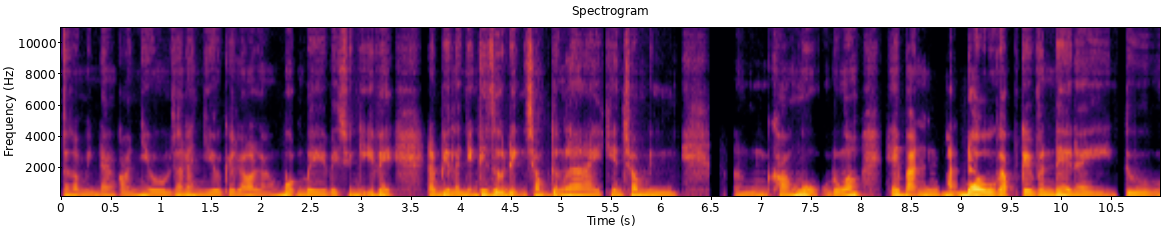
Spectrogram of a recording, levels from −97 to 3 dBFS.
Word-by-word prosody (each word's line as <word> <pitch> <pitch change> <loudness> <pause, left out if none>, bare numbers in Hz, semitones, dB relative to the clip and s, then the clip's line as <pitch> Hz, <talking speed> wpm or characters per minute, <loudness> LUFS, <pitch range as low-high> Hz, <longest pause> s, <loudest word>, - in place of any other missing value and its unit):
tức 210 - -3
là 205 - -3
mình 180 -2 -8
đang 185 0 -7
có 170 -2 -8
nhiều 180 -2 -3
rất 230 +7 -3
là 245 - 0
nhiều 180 -3 -4
cái 170 0 -6
lo 195 +2 -3
lắng 180 +4 -6
bộn 215 -4 -1
bề 175 -1 -2
về 165 0 -6
suy 190 +4 -7
nghĩ 190 - -3
về 215 -6 -1 0.3
đặc 175 - -2
biệt 185 - +3
là 165 -1 -2
những 180 +5 -2
cái 245 0 +2
dự 220 -7 +3
định 195 +2 -1
trong 195 -2 -2
tương 205 -2 0
lai 200 -4 0
khiến 180 -1 -4
cho 210 +3 0
mình, 165 -5 -2 0.6
ừm, 165 -1 -8
khó 175 -1 -3
ngủ, 240 +3 +4
đúng 170 +2 -1
không? 225 +5 +3 0.3
Thế 265 - +3
bạn 190 -5 +1
bắt 255 +3 +2
đầu 210 -7 +9
gặp 170 -1 +1
cái 175 -1 +3
vấn 175 +1 0
đề 215 -3 +4
này 165 -1 -4
từ 165 -3 -1
180 Hz, 250 wpm, -21 LUFS, 170-205 Hz, 0.6 s, đầu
